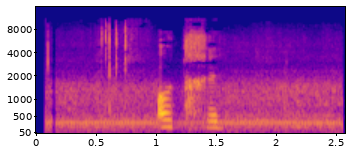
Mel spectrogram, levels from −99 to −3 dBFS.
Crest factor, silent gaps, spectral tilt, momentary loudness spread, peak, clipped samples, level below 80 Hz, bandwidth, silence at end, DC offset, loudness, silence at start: 26 dB; none; -3 dB/octave; 17 LU; -2 dBFS; under 0.1%; -62 dBFS; 11.5 kHz; 0 s; under 0.1%; -26 LUFS; 0.05 s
